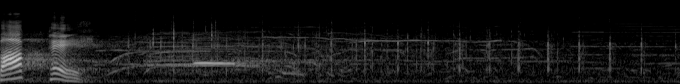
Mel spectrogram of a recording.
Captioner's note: applause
